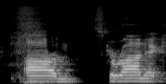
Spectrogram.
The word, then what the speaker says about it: Skowronek: Skowronek, you're right.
